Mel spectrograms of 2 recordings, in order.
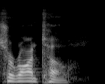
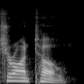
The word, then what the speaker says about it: Toronto: So it's spelled T-O-R-O-N-T-O, right? – Mm-hmm. – And Americans call it Toronto. – Mm-hmm. – It's not Toronto. It's Toronto. – Toronto. – Toronto. You don't pronounce the T. It's Toronto.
